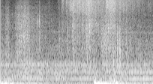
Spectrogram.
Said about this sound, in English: Footsteps.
